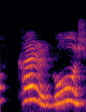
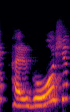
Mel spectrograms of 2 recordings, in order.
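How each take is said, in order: First: खरगोश drawn out very slowly, syllable by syllable; slow teacher demo of खरगोश; slow model word. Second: Said in the usual way. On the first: Shown as a demonstration. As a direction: stretch खरगोश so kids hear every sound. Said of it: "आगे बच्चों". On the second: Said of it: "ये क्या है?".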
